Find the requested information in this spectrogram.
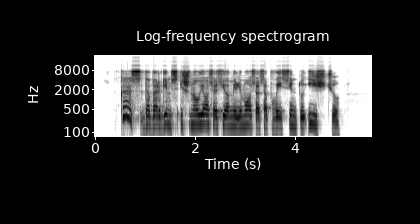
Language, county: Lithuanian, Vilnius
